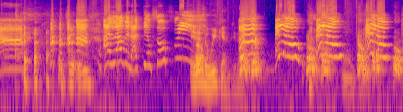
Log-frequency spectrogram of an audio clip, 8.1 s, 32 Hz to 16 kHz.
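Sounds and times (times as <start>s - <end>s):
laughter: 0.0s - 2.1s
speech: 0.5s - 2.8s, 3.8s - 5.2s, 6.4s - 8.0s
dog barking in a yowling, almost talking tone: 3.8s - 4.2s, 4.8s - 5.4s, 6.1s - 8.0s.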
